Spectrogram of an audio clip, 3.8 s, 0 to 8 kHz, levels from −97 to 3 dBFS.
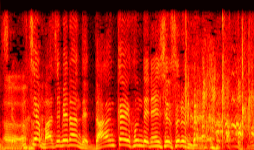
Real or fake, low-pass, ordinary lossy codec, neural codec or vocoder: real; 7.2 kHz; none; none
